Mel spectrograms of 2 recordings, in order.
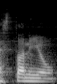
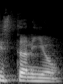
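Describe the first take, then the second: No difference in how they are said.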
